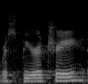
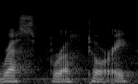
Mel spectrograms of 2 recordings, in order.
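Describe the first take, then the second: First: It is said with a British accent. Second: It is said with an American accent. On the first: "they changed the ending" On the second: "we changed the beginning"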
